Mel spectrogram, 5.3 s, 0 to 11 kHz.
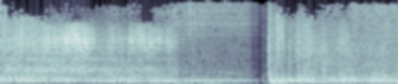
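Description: An artillery gun fires a shell at 27 degrees elevation against attacking creatures. A sudden, loud blast cuts through dense, rumbling noise, and a heavy roar follows.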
